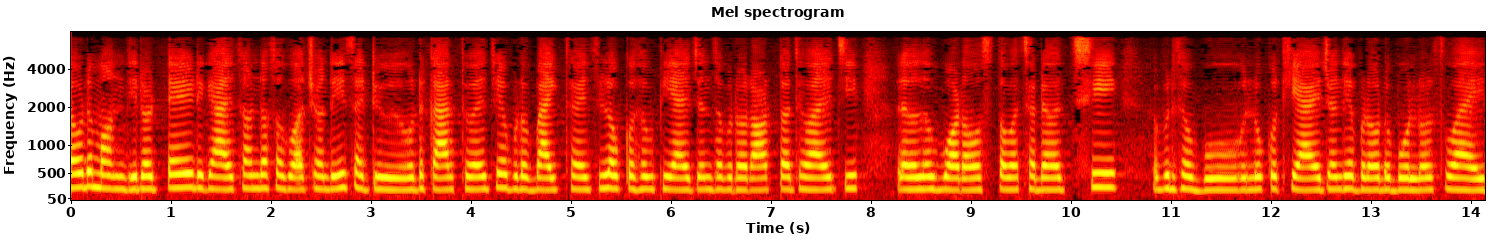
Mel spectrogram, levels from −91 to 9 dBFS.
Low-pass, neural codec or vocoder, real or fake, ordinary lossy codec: 7.2 kHz; codec, 16 kHz, 0.3 kbps, FocalCodec; fake; MP3, 32 kbps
